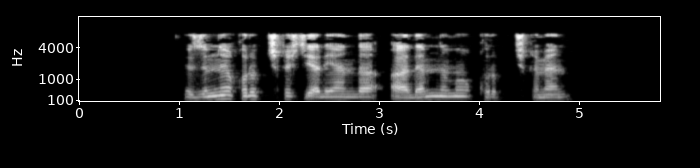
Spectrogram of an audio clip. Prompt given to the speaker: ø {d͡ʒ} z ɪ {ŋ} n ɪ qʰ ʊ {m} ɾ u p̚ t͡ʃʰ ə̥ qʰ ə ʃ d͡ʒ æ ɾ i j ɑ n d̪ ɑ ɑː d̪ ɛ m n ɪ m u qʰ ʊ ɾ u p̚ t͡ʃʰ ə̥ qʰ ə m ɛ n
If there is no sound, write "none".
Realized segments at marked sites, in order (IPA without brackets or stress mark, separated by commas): none, m, none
